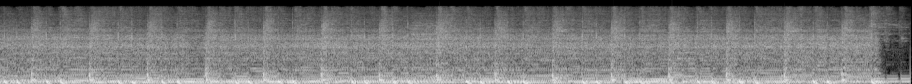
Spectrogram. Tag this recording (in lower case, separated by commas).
music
